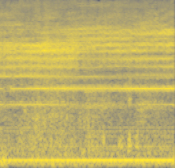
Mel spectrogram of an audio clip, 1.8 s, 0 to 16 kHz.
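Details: Universal high-pressure out-of-tank electric fuel pump running freely without regulator, before line is choked toward 40 psi: steady even high-pitched whine with low hum underneath; normal, no cavitation bubbles yet.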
